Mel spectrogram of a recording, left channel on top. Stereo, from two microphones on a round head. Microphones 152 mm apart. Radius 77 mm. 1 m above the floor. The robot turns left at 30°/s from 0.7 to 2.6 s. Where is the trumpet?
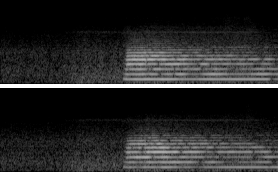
100° left, 0.8 m; by 2.7 s 55° left, 0.8 m.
